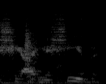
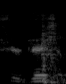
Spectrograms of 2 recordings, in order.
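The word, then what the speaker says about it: Shear-jashub: His name pronounced in Hebrew or whatever is Shiar Yashub instead of Shir Jashub, which I've been saying.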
